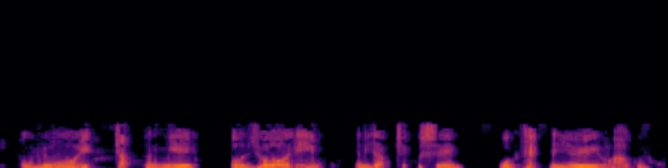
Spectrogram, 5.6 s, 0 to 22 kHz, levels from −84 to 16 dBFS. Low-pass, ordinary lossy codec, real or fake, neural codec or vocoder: 7.2 kHz; MP3, 24 kbps; fake; codec, 24 kHz, 0.9 kbps, WavTokenizer, medium music audio release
